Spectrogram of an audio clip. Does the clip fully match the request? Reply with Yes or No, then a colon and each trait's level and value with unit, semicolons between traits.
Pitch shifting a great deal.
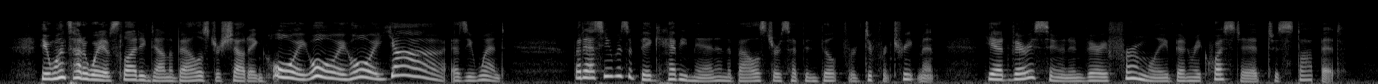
Yes: wide, 7.9 semitones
